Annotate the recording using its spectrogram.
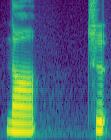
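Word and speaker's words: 夏: very pretty um okay so let's try to pronounce spring in Japanese spring we call ha do ha do summer we call Na to Autumn slash false we call a key uh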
